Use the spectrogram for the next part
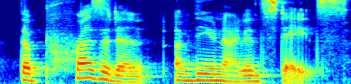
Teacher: that T is held after the N in the NT cluster. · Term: held T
